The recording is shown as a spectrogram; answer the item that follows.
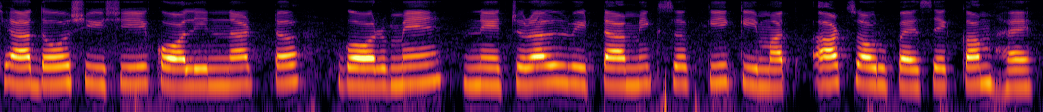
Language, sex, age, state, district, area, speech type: Urdu, female, 18-30, Maharashtra, Nashik, urban, read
